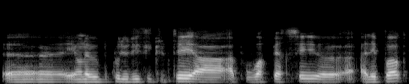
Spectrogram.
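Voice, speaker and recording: A man's voice: medium pitch, fairly even intonation, fairly quick, creaky, no room sound, lo-fi sound. A middle-aged man from France giving a conference talk with slides, speaking hesitantly and repeating words. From France, Picardy. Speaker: conference presenter.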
